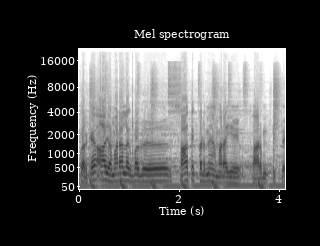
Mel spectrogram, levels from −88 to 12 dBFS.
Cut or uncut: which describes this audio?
uncut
